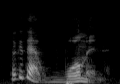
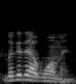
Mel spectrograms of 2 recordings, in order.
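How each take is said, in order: First: "Look at that woman" said low and suggestive, leering; lecherous, lower tone. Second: Said in the usual way. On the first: Shown as a demonstration. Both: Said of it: "the inflection really makes it like".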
